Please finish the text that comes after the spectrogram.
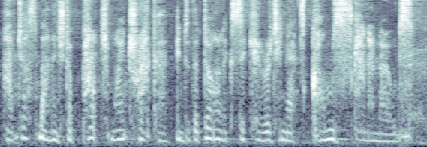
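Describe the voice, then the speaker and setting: Hushed, low-voiced technician. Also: female voice, fairly quick, slight background noise. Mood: focused, secretive. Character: terse, clever female technician snooping in secret. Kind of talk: audio drama acting.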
